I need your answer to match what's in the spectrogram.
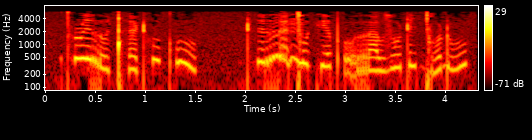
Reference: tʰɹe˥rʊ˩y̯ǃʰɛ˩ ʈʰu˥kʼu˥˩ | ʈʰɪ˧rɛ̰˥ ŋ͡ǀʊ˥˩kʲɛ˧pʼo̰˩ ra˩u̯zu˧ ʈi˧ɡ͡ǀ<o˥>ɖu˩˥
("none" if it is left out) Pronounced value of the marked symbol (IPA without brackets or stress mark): o˩˥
